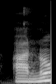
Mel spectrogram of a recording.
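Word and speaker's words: оно: Begitu juga dia dengan netral, dia ano, ano penekanan di o terakhir, ano.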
